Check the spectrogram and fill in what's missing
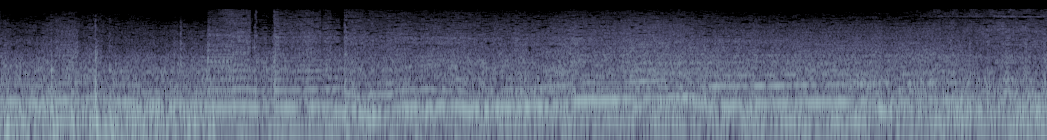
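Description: Porsche and Lamborghini race cars lapping Laguna Seca in a racing video game, a continuous engine drone rising and falling in pitch as they accelerate, steady and fairly close.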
